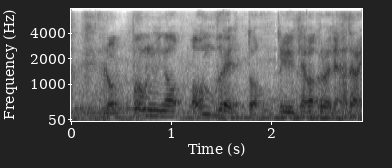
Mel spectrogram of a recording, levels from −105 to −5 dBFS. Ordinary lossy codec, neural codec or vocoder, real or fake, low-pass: AAC, 32 kbps; codec, 24 kHz, 3 kbps, HILCodec; fake; 7.2 kHz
